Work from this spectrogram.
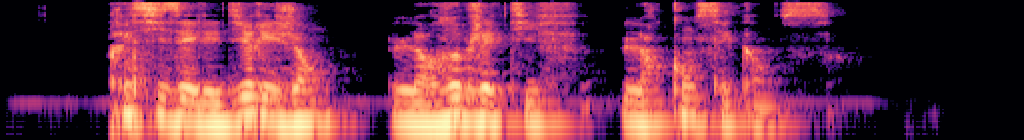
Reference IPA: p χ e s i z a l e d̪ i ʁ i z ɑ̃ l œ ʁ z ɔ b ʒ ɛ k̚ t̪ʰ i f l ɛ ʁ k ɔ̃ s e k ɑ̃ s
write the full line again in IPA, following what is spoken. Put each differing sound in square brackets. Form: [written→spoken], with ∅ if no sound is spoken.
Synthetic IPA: p χ e s i z [a→e] l e d̪ i ʁ i [z→ʒ] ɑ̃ l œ ʁ z ɔ b ʒ ɛ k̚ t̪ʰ i f l [ɛ→œ] ʁ k ɔ̃ s e k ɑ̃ s

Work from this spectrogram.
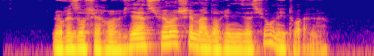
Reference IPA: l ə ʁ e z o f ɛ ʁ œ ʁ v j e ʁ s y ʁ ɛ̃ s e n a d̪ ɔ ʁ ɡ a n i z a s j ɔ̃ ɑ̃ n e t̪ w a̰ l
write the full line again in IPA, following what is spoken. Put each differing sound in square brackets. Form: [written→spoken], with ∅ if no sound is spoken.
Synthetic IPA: l ə ʁ e z o f ɛ ʁ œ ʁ v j [e→ɛ] ʁ s y ʁ ɛ̃ [s→ʃ] e [n→m] a d̪ ɔ ʁ ɡ a n i z a s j ɔ̃ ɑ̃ n e t̪ w a̰ l

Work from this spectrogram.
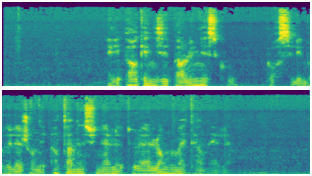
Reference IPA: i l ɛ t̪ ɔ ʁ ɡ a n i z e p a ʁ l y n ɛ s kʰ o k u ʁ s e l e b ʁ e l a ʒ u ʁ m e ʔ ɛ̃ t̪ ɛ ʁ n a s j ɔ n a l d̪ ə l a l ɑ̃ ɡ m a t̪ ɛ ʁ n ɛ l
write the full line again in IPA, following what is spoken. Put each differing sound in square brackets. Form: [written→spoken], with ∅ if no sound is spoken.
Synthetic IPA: [i→ɛ] l ɛ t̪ ɔ ʁ ɡ a n i z e p a ʁ l y n ɛ s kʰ o [k→p] u ʁ s e l e b ʁ e l a ʒ u ʁ [m→n] e ʔ ɛ̃ t̪ ɛ ʁ n a s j ɔ n a l d̪ ə l a l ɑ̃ ɡ m a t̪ ɛ ʁ n ɛ l

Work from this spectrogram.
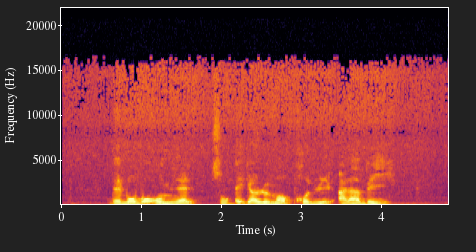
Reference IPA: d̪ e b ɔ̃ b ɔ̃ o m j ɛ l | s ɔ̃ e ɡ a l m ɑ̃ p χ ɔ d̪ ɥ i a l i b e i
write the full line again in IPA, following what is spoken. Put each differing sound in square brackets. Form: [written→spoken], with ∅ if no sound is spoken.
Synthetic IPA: d̪ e b ɔ̃ b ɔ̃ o m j ɛ l | s ɔ̃ e ɡ a l m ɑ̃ p χ ɔ d̪ ɥ i a l [i→a] b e i

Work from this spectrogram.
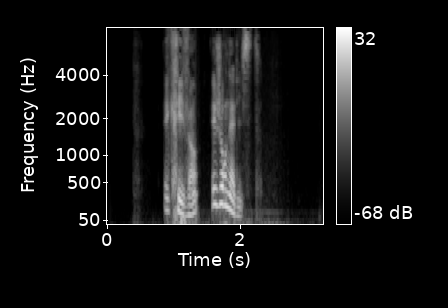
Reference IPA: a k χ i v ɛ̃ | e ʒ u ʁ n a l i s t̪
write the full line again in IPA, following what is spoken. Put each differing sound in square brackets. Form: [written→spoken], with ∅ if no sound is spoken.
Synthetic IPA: [a→e] k χ i v ɛ̃ | e ʒ u ʁ n a l i s t̪

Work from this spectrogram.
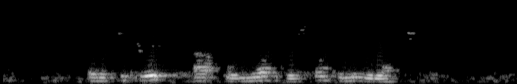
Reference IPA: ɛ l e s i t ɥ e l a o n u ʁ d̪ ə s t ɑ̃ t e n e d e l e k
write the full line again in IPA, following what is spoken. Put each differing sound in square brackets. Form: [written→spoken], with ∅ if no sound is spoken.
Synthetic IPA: ɛ l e s i t ɥ e [l→∅] a o n [u→ɔ] ʁ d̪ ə s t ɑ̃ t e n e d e l [e→a] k

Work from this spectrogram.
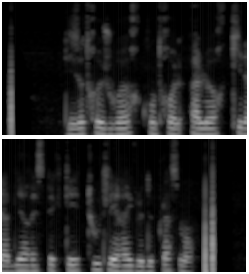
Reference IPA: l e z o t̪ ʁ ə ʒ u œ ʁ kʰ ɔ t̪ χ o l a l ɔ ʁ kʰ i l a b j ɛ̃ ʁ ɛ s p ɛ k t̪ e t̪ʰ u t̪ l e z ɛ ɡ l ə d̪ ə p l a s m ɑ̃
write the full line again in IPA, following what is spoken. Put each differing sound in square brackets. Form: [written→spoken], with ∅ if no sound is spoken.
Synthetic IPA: l e z o t̪ [ʁ→χ] ə ʒ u œ ʁ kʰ [ɔ→ɔ̃] t̪ χ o l a l ɔ ʁ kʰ i l a b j ɛ̃ ʁ ɛ s p ɛ k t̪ e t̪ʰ u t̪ l e [z→ʁ] ɛ ɡ l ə d̪ ə p l a s m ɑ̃

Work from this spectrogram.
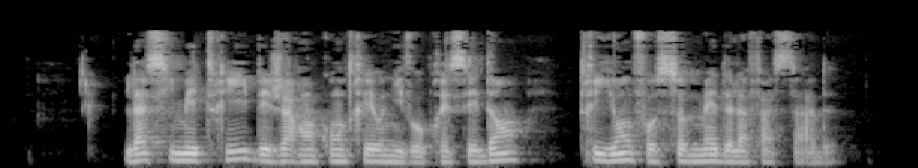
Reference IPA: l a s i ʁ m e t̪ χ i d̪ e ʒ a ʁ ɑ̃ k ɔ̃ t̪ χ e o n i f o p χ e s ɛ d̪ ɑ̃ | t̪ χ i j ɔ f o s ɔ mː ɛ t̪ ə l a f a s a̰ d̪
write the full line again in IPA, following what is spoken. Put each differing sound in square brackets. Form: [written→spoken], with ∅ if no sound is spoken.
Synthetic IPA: l a s i [ʁ→∅] m e t̪ χ i d̪ e ʒ a ʁ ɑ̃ k ɔ̃ t̪ χ e o n i [f→v] o p χ e s [ɛ→e] d̪ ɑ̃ | t̪ χ i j [ɔ→ɔ̃] f o s ɔ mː ɛ [t̪→d̪] ə l a f a s a̰ d̪

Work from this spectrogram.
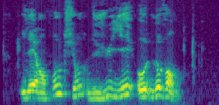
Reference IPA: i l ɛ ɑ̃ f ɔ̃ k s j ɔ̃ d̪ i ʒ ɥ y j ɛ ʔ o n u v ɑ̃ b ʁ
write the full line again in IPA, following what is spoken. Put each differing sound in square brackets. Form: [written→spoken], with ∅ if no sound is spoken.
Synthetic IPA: i l ɛ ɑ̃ f ɔ̃ k s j ɔ̃ d̪ [i→y] ʒ ɥ [y→i] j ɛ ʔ o n [u→ɔ] v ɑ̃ b ʁ

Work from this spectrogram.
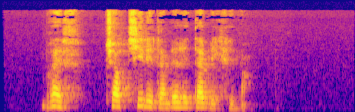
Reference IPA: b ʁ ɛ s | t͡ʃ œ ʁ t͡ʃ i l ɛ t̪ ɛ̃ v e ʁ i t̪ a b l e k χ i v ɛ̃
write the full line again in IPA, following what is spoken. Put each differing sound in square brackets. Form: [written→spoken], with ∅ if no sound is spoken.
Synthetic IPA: b ʁ ɛ [s→f] | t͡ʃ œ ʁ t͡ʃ i l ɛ t̪ ɛ̃ v e ʁ i t̪ a b l e k χ i v ɛ̃

